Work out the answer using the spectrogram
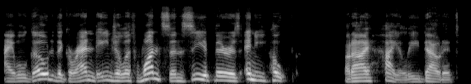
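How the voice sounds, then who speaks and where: A woman plays a grave guardian angel who speaks with slow, measured solemnity and an air of superiority. Her voice is low-set for a woman, with lively pitch, recorded dry and close. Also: dry recording.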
